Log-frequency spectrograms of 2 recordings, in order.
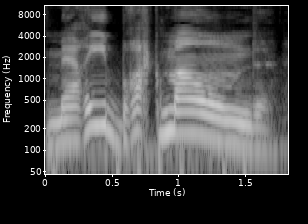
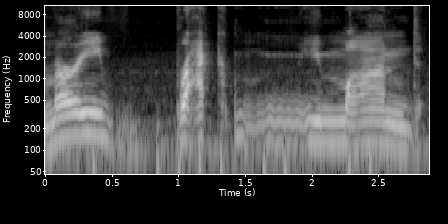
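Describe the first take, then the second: First: The name is pronounced in a French way. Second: The name is pronounced in an English way.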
